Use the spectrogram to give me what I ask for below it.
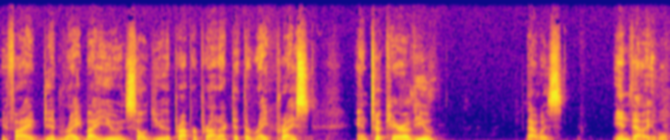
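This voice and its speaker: On a very clean recording with a silent background, a man with a medium pitch talks at a moderate pace, somewhat breathy, with fairly even intonation and long, frequent pauses. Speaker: retired clothing store owner. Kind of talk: interview.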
